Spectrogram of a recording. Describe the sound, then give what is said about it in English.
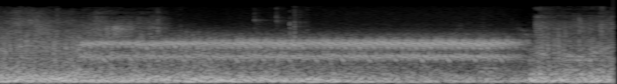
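Phasers firing at a target in a starship bridge video game: a sustained, steady high electronic beam tone lasts about two seconds over a thick roaring noise bed, then cuts off abruptly. “Firing phasers.”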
